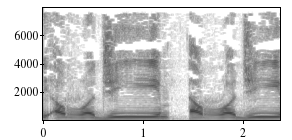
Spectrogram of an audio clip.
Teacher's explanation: فالجيم يجب أن تكون شديدة شديدة، صوتها محبوس وليس الرجيم رخوة كما نحن معتادون في العاميات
